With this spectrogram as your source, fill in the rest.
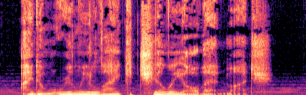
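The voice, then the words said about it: Speaks quietly, softly. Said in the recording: “say this quietly ... I'm gonna say it softly, so listen closely”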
